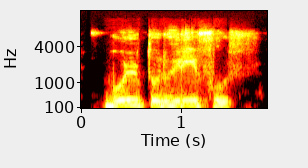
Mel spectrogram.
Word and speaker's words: Vultur gryphus: Nombre científico, el Vultur gryphus, PH pronúncialo como F. Vultur gryphus.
